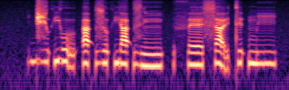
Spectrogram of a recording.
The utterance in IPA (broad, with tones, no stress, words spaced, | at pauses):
d͡ʑʊ˦ʔjo̰˦˨ʊ̯ ʔä˦ʔ zʊ˦ʔjä˦ʔzĩ˨ | θɛ˨sa̰˦˨ɪ̯ tɪ˦ʔmi˦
